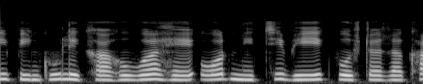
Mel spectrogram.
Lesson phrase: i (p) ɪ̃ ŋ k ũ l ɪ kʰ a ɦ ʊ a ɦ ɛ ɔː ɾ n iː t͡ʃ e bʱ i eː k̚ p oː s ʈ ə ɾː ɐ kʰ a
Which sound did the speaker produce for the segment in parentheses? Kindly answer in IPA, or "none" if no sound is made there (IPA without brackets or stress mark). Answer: p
